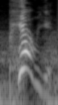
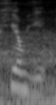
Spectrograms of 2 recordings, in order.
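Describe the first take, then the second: First: Period punched louder and higher; emphatic period. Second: Said in the usual way. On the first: Real, not acted. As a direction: slam down the word Period as a final verdict.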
